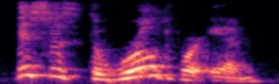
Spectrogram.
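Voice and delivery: normal talking voice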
